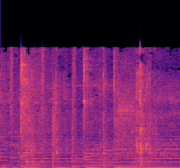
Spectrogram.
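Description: Background music with a rhythmic riff that settles into a long held chord near the end.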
